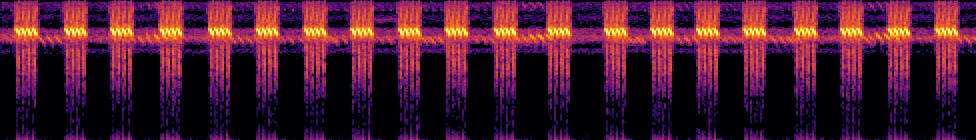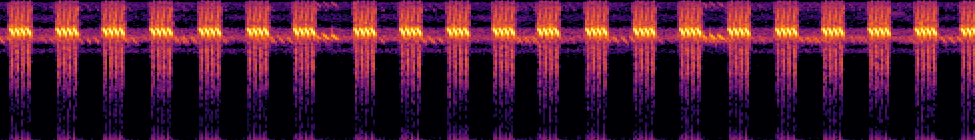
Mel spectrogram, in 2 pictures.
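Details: Cricket chirping on a master recording made for training birds: high, steady pulsed chirps repeated about three times per second in an even rhythm, with nothing else audible.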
